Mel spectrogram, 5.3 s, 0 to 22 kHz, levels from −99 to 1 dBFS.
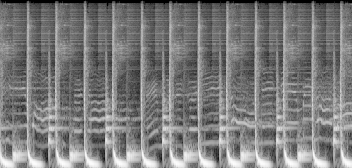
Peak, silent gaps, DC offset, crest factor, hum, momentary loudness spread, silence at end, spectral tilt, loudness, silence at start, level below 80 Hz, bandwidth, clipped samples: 0 dBFS; none; under 0.1%; 8 dB; none; 1 LU; 0 s; -5 dB/octave; -9 LUFS; 0 s; -12 dBFS; over 20 kHz; 1%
